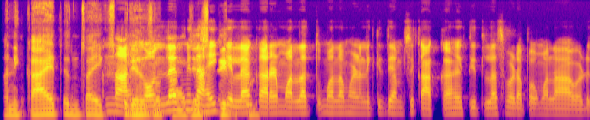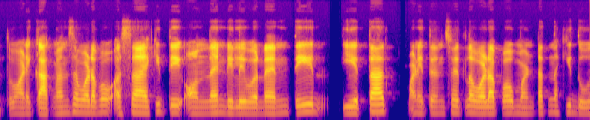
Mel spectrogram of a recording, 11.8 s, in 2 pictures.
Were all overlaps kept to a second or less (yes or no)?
no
